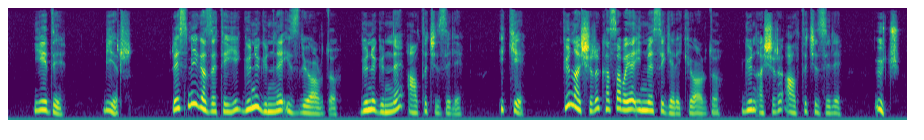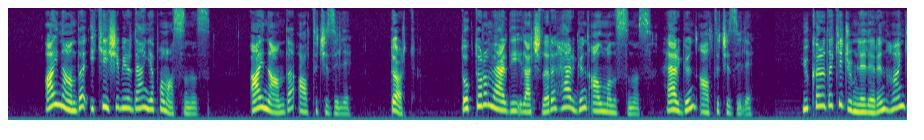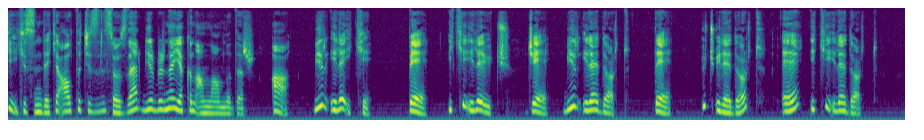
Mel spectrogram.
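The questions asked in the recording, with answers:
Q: Yukarıdaki cümlelerin hangi ikisindeki altı çizili sözler birbirine yakın anlamlıdır?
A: C: 1 ile 4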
